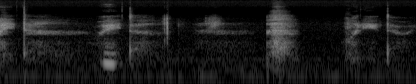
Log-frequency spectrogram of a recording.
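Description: A woman's soft whispering and breathy sounds close to the microphone, broken by a few short mouth clicks.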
